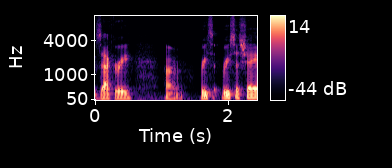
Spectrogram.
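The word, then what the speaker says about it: Zaccharie Risacher: They took Zachary Risacher, I believe is how you say his name.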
